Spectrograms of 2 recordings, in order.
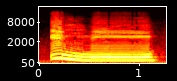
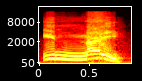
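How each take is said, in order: First: The word ends with a long 'ee' vowel. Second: The word ends with an 'ai' diphthong. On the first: "dia akan meraihkan ya mati tuan. Maka sebutannya apa?" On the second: "kalau tidak meraihkan sebutan ya ya mati"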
